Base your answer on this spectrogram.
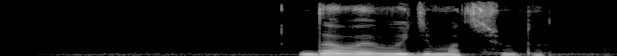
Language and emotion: Russian, neutral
